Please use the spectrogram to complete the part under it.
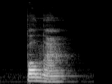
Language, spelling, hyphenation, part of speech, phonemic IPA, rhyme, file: Dutch, panna, pan‧na, noun, /ˈpɑ.naː/, -ɑnaː, Nl-panna.ogg
- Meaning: a nutmeg, a tunnel (act of passing a ball between an opponent's legs while retaining control)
